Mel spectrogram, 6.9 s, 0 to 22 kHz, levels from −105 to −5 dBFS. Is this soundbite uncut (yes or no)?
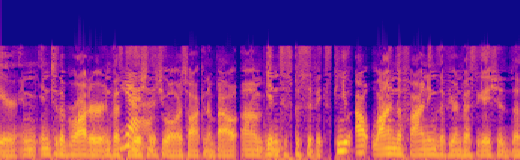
yes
